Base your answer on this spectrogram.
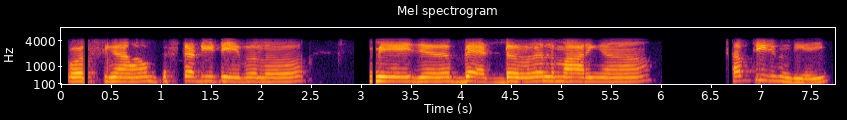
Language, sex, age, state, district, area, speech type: Punjabi, female, 18-30, Punjab, Moga, rural, conversation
